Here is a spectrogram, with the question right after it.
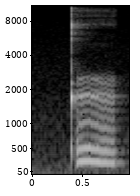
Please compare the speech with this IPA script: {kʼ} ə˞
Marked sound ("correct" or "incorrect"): correct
